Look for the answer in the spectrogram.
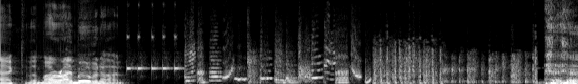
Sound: goofy ahh cartoon sfx

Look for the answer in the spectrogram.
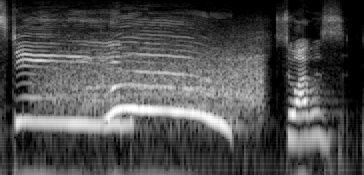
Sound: cheering

